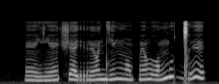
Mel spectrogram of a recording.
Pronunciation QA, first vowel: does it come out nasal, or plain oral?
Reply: nasal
